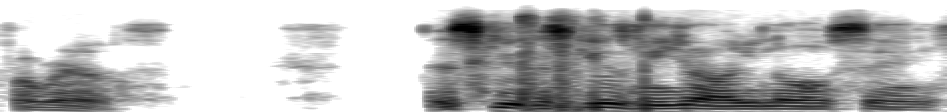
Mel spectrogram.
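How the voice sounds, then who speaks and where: A man in his thirties hosts a casual solo talk show as a podcast host, speaking in a low, darkish, gravelly and husky voice at a moderate pace. He sounds congested and talks straight to his listeners in a loose, repetitive way. The recording has a dull lo-fi sound.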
